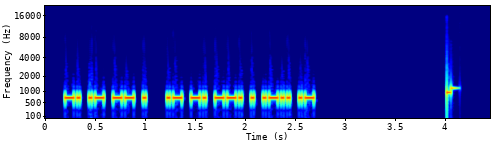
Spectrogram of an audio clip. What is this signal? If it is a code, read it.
Morse code, heard as a keyed tone, about 37 wpm, 700 Hz. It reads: NAME ANGELA
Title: Practice QSO - Exchange 1 - Beginning - 40wpm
